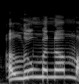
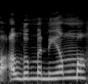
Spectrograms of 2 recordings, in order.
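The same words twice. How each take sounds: First: Aluminum said the American way, four syllables, stress on "lu"; American pronunciation. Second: Aluminium said the British way, five syllables, stress on "min"; British pronunciation. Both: Shown as a demonstration.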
